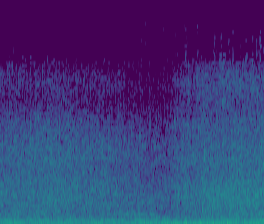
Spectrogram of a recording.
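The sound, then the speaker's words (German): Gentle water laps steadily in the harbour of the fishing village of Carapateira on the Atlantic coast, where small boats lie peacefully moored, a soft continuous wash with a low rumble underneath, moderately quiet, with no voices. “Kleine Boote bleiben heute friedlich am Hafen liegen.”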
